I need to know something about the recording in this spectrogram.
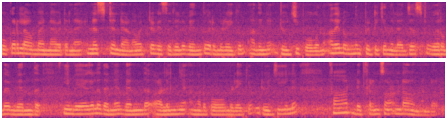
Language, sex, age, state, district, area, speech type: Malayalam, female, 45-60, Kerala, Alappuzha, rural, spontaneous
